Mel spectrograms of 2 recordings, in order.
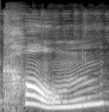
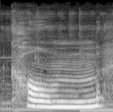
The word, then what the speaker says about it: comb: a silent sound like the word comb with a B the B is not pronounced so we're really looking at the last sound comb to dictate whether it's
